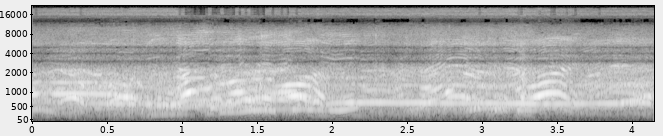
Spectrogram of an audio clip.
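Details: Two excited siamangs at Chiba Zoological Park, 18 October 2013, throat sacs inflated, calling loudly together as a threat toward intruders into their territory: overlapping swooping, rising and falling whoops over a long steady tone, with many school children shouting nearby.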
